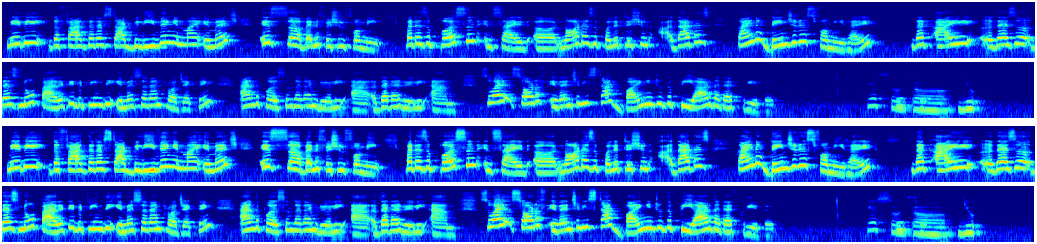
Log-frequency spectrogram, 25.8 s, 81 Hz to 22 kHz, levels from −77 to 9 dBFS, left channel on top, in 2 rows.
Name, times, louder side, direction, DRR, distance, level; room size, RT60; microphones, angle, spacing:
voice 1, 0.1-4.7 5.1-8.8 9.2-10.9 11.4-22.6 24.1-24.5, right 4 dB, 45° right, 0.6 m, -27 dB
voice 2, 23.7-25.2, right 1 dB, 65° right, 1.2 m, -38 dB
15.0 x 12.0 x 2.5 m
head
